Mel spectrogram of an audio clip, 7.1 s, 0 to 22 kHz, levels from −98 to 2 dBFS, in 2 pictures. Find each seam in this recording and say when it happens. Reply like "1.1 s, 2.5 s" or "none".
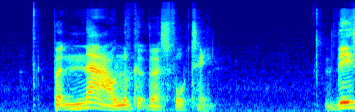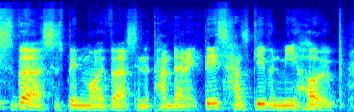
none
